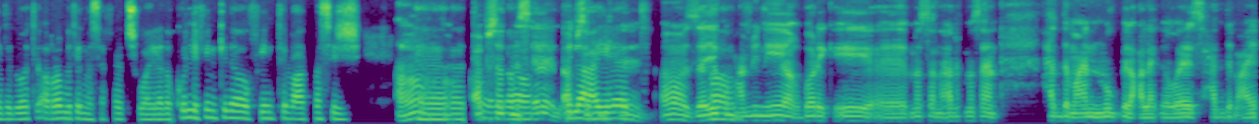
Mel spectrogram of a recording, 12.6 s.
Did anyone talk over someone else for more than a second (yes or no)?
yes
